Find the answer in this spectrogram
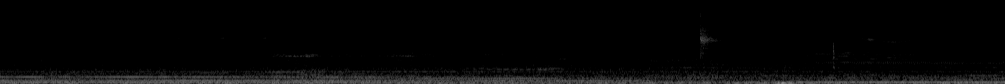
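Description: A single sharp knock about seven seconds in, followed by a dull thump, over a steady low hum. The knock could be the corrugated metal roof ticking as it reacts to the heat of a hot day.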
